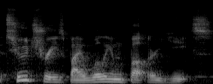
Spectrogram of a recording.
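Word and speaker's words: Yeats: trees by William Butler yeetes Yates I believe is how you pronounce his name yeah so actually looking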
